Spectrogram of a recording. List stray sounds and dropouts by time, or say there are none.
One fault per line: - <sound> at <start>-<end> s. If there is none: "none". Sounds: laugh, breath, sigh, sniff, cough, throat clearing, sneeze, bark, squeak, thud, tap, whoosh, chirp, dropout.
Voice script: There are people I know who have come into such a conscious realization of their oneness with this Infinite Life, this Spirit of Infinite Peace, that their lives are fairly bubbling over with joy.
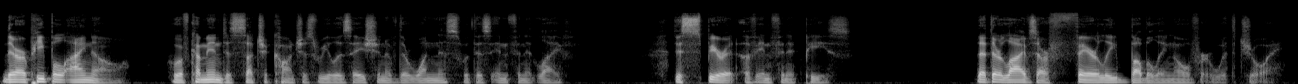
none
